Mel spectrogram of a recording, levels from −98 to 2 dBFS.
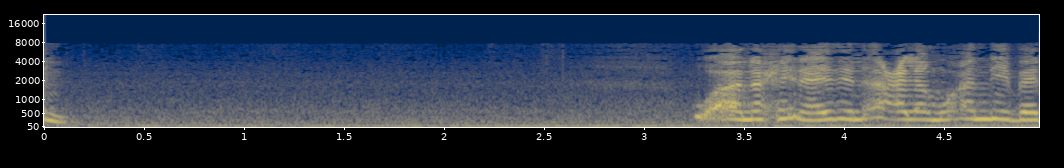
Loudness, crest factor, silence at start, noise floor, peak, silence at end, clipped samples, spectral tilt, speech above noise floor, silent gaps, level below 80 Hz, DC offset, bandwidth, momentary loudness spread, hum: -20 LUFS; 20 dB; 0 s; -40 dBFS; -4 dBFS; 0 s; under 0.1%; -2.5 dB/octave; 21 dB; none; -40 dBFS; under 0.1%; 8 kHz; 25 LU; none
